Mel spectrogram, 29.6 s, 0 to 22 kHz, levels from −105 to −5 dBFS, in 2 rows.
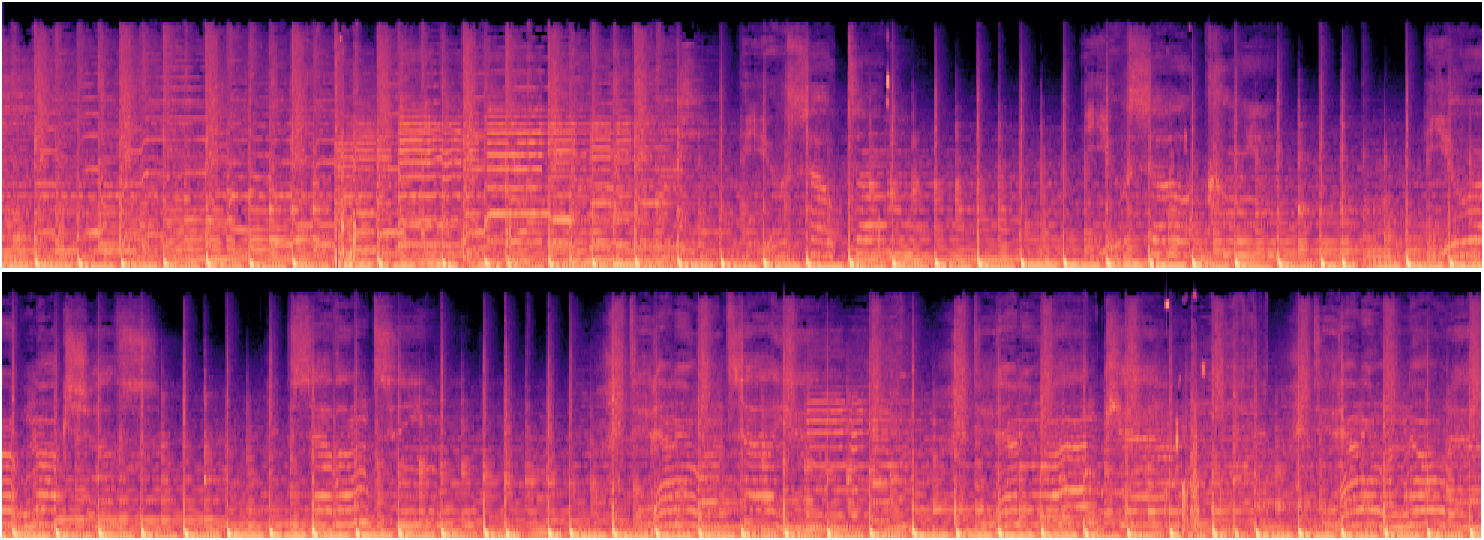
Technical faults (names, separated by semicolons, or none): DAB burbling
